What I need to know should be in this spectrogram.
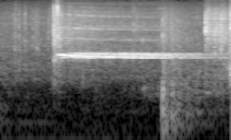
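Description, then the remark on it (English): A loud arrow whistle sound effect: a sharp whoosh opens into a steady, high whistling tone that holds for nearly two seconds, with a dull thud midway and a hissy burst near the end. “Type in arrow whistle.”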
